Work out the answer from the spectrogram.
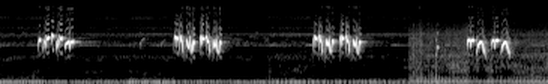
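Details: Sooty-headed bulbul song used as a lure to call bulbuls: short bright chirpy phrases of several quick notes, repeated about every two seconds, with a low steady hum beneath.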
